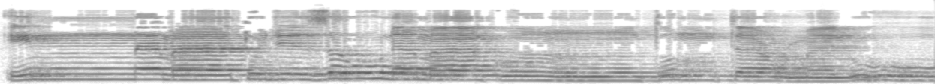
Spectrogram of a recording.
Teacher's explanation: انما نون مشدد پہ غنہ ہے، آواز ناک کے بعد سے لے جا کر 2 حرکات تک ٹھہرائیں گے، ما الف مدہ ہے، تجزون جیم ساکن پہ قلقلہ ہے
